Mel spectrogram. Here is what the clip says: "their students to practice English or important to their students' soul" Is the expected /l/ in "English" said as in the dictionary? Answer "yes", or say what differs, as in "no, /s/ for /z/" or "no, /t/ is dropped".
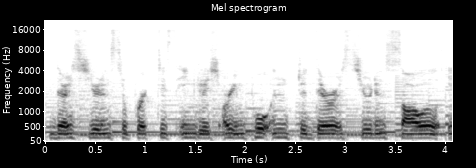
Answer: yes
